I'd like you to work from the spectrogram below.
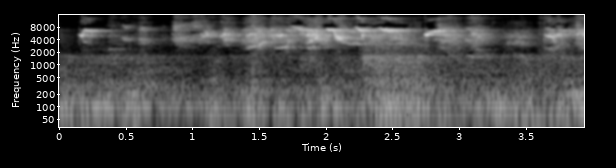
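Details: A canary's song builds from scattered high chirps into a long, rich run of rapid trills and twitters, then pauses and restarts.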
